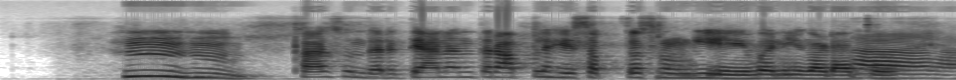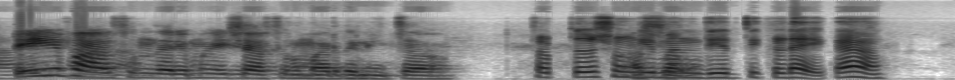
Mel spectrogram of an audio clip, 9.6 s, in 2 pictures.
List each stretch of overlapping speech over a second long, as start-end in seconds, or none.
none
